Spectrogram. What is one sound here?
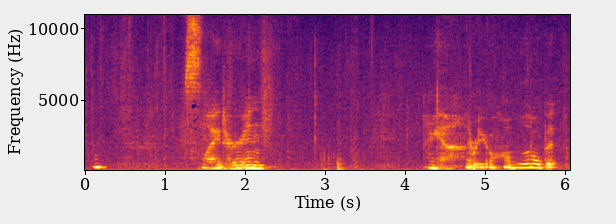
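Soft fabric rustles as a blanket is wrapped.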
